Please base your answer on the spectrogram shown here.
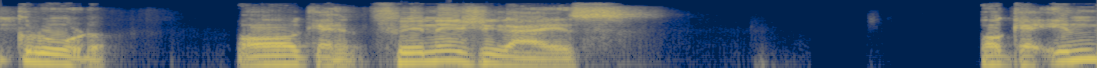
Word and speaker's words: CRUD: give guys crude repository Indians pronounce as a crow repository but it is originally crude okay Finish guys okay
